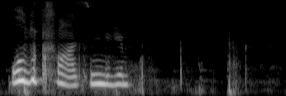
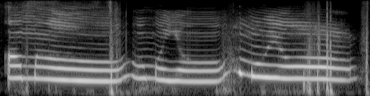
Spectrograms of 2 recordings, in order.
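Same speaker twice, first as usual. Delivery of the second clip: high, slow, near-crying protest; whimpering whine; 5 semitones higher, 4 dB louder, slower than usual. Real, not acted. Gamer whining to viewers after losing, near tears.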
